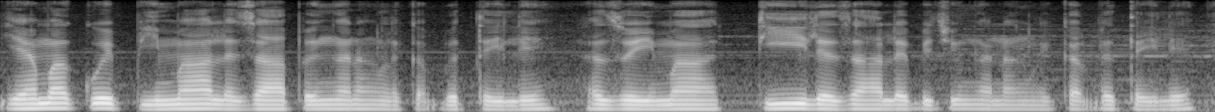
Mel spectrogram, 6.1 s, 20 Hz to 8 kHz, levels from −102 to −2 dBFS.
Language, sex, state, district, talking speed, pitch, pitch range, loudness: Wancho, male, Arunachal Pradesh, Longding, 185 wpm, 115 Hz, 110-120 Hz, -17 LUFS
